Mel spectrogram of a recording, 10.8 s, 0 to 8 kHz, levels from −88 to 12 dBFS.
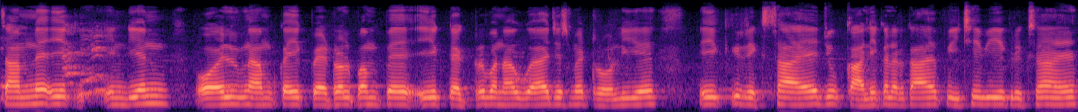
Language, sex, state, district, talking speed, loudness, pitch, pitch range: Hindi, male, Rajasthan, Nagaur, 165 wpm, -15 LUFS, 140 Hz, 135-140 Hz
